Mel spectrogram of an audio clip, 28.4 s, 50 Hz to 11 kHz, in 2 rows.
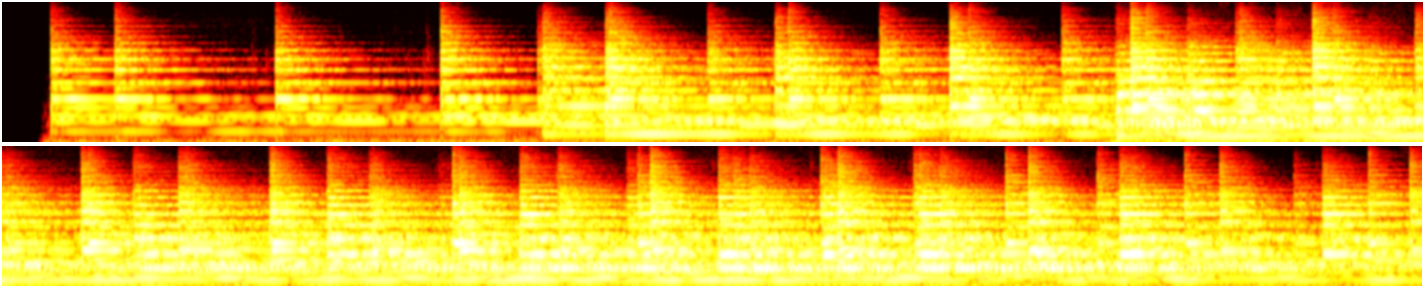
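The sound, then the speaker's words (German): The 12 o'clock midday peal of the three bells of the Protestant church of St. Helena in Großensee, Middle Franconia, Germany, at the entrance to Franconian Switzerland, with no voices. A single bell tolls slowly at first, a second joins, then a third, building into a dense, steady, resonant clangor that carries on loudly. “Das Mittagsläuten kommt heute von der evangelischen Kirche St. Helena im mittelfränkischen Großensee am Eingang zur Fränkischen Schweiz.”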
